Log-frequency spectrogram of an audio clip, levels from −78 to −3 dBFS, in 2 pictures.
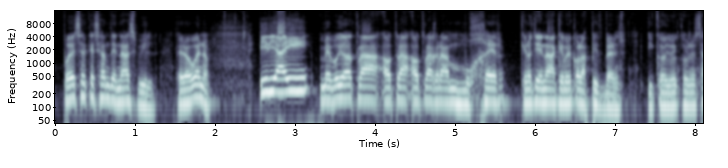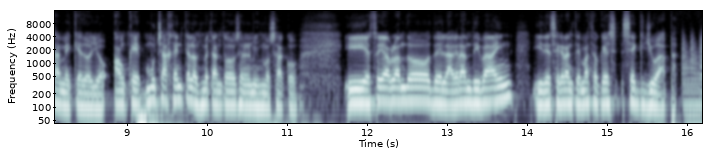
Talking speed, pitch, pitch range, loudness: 240 wpm, 125 Hz, 115-140 Hz, -15 LUFS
